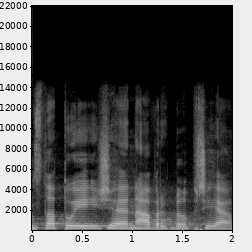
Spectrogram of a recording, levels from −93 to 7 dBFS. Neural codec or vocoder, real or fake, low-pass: vocoder, 44.1 kHz, 128 mel bands every 256 samples, BigVGAN v2; fake; 14.4 kHz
